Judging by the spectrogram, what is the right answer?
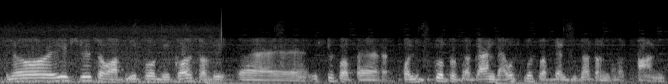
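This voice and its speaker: A Nigerian man calling in to a radio show over a phone line. He speaks haltingly and repeats himself while he looks for words. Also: medium pitch, expressive, darkish tone, faint music behind. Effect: heard over a phone line. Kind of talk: phone-in opinion call.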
